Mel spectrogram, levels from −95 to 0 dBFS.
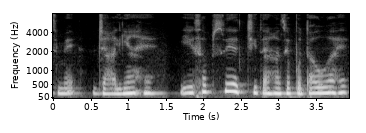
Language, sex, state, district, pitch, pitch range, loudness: Hindi, female, Madhya Pradesh, Bhopal, 195 Hz, 190-210 Hz, -13 LUFS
